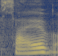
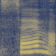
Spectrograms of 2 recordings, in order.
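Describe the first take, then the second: First: The name starts with a two-vowel 'sa-eh' sound. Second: The name starts with a single 'seh' sound. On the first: The speaker calls it wrong. "pas Saèvres" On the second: The speaker calls it right. "mais Sèvres"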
